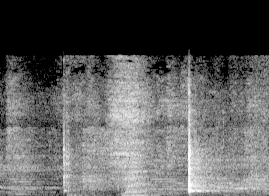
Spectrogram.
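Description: A single sharp metallic clink about one and a half seconds in, with a short ring: an emptied tin can of beans knocking down onto a plastic cutting board.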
